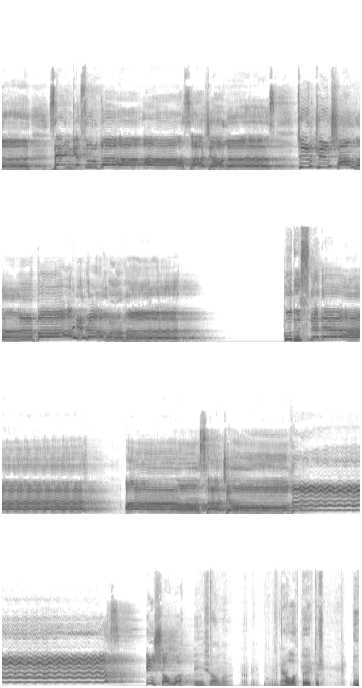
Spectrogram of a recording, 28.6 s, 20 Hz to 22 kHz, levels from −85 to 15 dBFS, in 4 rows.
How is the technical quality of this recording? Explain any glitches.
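The recording has four short discontinuities, all of the same kind, at 14.36, 17.56, 20.02 and 27.68 s. Each is an abrupt jump forward in the sound with no gap of silence. This is likely a dropped buffer (overrun): the capture software fell behind, the hardware overwrote samples before they were read, and the surrounding audio was spliced directly together. About 40 ms is lost at 14.36 s, and about 20 ms at each of the others.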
